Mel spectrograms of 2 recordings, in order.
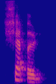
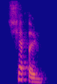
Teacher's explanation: R is silent. H is silent. Think of it as SHEPED, shepherd.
